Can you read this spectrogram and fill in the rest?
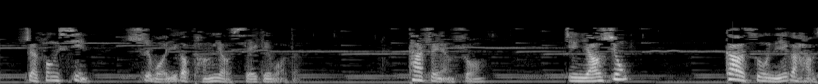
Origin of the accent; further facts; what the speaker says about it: China; 民主在我们中国大地上好像是龙跟凤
